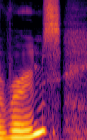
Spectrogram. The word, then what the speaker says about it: RVMES: the band name because it is pronounced rooms but spelled RV Mes.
